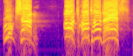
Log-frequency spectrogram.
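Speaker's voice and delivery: booming shouted villain in Japanese; high, loud dubbed-film bellow, last line drawn out; Darth Vader. Retold or imitated. Comic imitates friend's Japanese Star Wars impression, villain shouting. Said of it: "his impression of Darth Vader was brilliant".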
